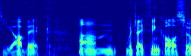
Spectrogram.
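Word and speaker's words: Jobbik: called I you know Hungarians pronounce, but I think it's Yabik.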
